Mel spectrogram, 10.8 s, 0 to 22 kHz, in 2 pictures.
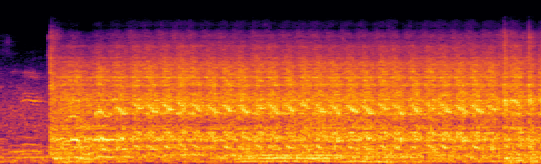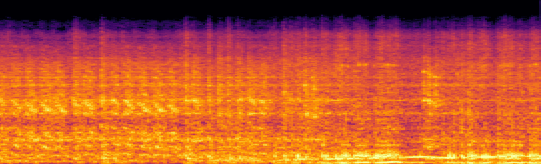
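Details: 1972 Dodge 318 V8 first start after almost 20 years, following carb rebuild, vacuum hose refresh and new ignition wires: cranks and catches, then runs with an uneven lumpy beat that never settles into a smooth idle; running rough, cause unconfirmed.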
